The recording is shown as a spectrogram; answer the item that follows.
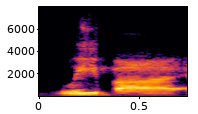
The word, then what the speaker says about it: Levi: Alan, A-L-L-E-N, Levi, L-E-V-I, Simmons.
